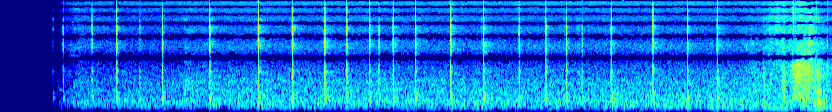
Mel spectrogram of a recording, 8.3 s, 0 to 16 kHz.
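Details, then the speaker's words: Gen3 3S-GTE axle carrier bearing, removed: its outer race moves against the inner race, giving sharp dry clicks about three a second over faint hiss; owner believes the resulting vibration is triggering the knock sensor. "axle bearing the carrier bearing yeah I got the carrier off of it but the OU race is moving from the inner race creating vibration which I believe is making my knock sensor"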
